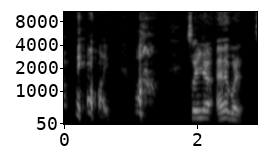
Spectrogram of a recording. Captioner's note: laughs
